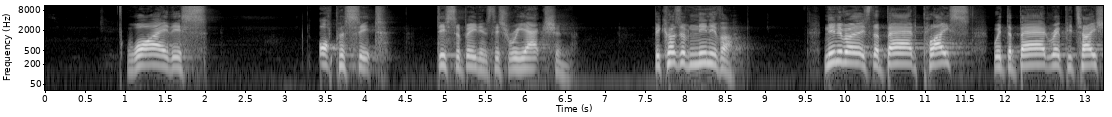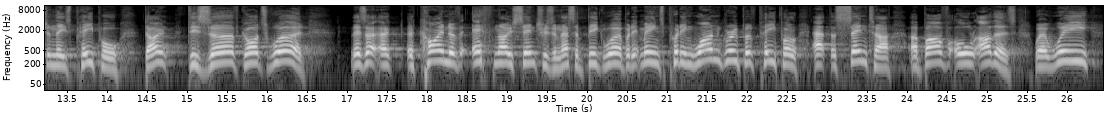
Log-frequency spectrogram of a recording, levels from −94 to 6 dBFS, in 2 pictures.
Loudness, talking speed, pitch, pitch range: -18 LUFS, 115 wpm, 190 Hz, 165-215 Hz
